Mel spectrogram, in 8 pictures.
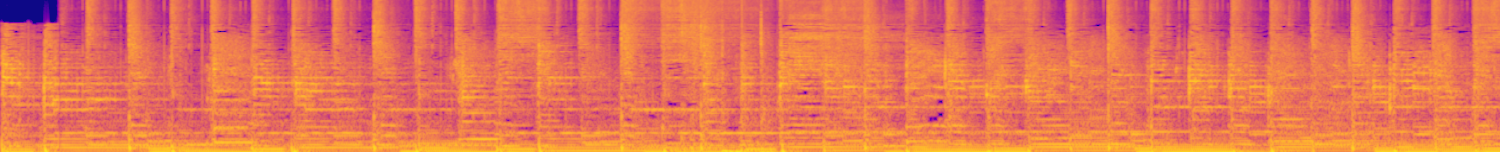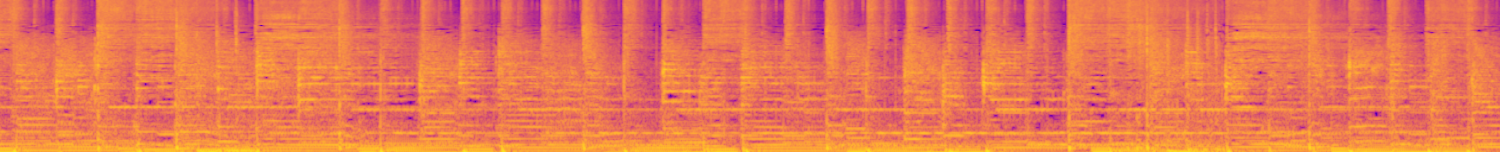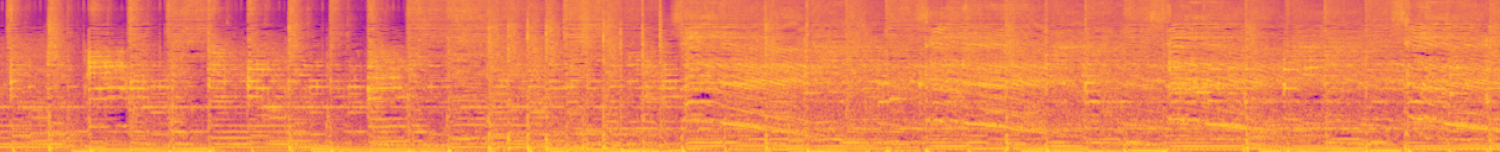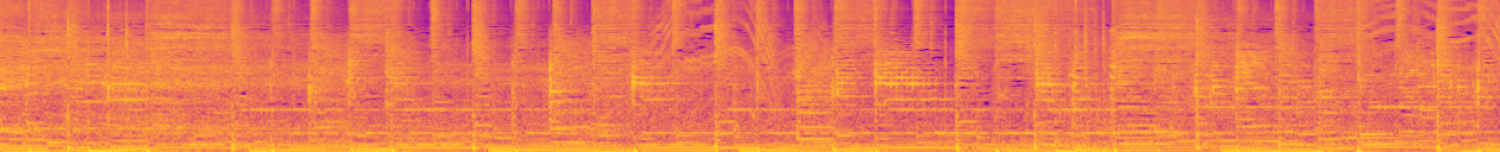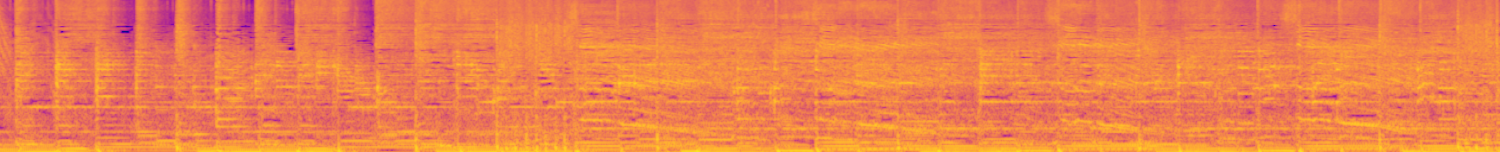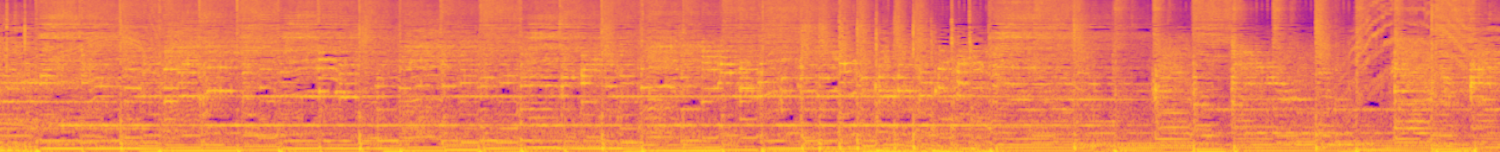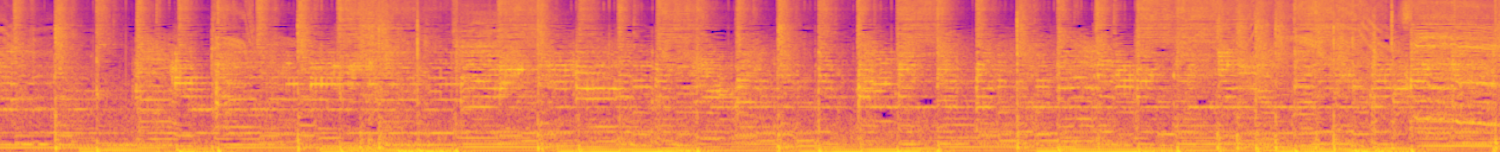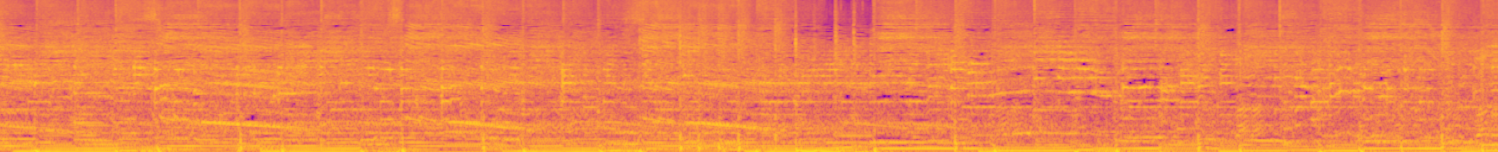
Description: These guys are also playing live in the studio for us, and it sounded great.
